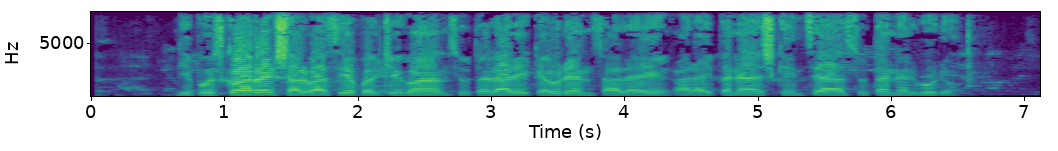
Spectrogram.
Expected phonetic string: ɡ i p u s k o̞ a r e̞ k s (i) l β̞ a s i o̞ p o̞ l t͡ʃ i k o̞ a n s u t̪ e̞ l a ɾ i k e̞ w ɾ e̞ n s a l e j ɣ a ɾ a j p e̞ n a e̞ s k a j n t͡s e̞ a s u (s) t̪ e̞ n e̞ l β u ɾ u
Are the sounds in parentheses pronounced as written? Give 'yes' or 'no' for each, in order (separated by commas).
no, no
